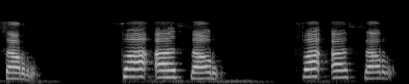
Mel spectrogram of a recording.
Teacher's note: را ساکن ہے, اس سے پہلے زبر کی حرکت ہے تو یہاں را ساکن موٹا پڑا جائے گا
